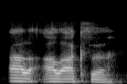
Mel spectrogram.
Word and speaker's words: Al-Aqsa: Palestinians, Israeli police clash at Jerusalem's how do you pronounce that? Al-Aqsa. Al-Aqsa compound.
